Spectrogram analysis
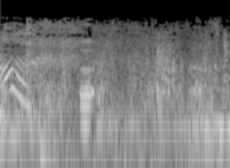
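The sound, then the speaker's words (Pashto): A splash as a demon leaps from a boat into the water after heavy jewels that were just thrown overboard. One short burst of water sound comes partway through, under steady voices. “هغه مدرکه دینا درانه زیورات له بیړۍ نه اوبو ته واچول او په همدې وخت کې ناڅاپه دیو هم زیوراتو پسې ټوپ کړ.”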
